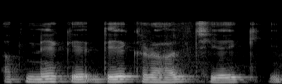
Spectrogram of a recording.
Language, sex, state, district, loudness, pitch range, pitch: Maithili, male, Bihar, Samastipur, -27 LUFS, 110-120 Hz, 115 Hz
